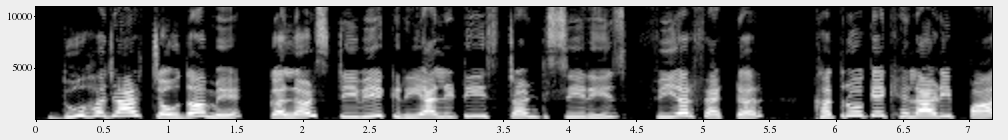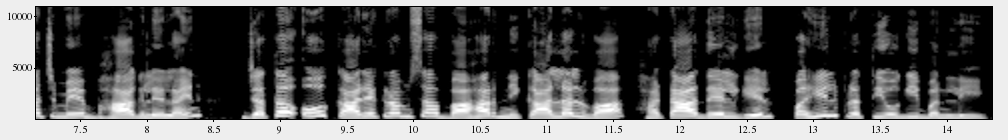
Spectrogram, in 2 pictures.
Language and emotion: Maithili, neutral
